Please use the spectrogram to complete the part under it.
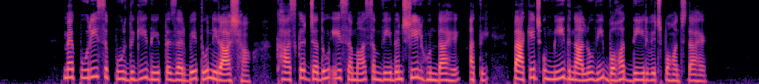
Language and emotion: Punjabi, sad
